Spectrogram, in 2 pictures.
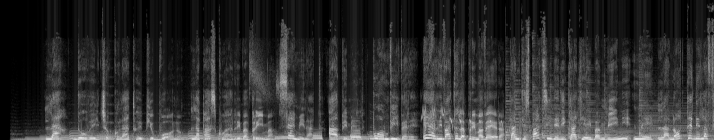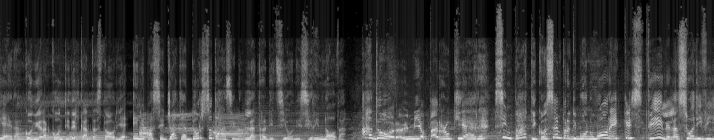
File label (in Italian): speaker femminile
